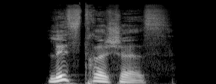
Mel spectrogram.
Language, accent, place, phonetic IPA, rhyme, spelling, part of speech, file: German, Germany, Berlin, [ˈlɪstʁɪʃəs], -ɪstʁɪʃəs, listrisches, adjective, De-listrisches.ogg
- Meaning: strong/mixed nominative/accusative neuter singular of listrisch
